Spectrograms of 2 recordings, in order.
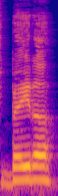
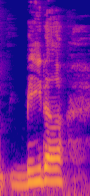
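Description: First: The word is said with an American pronunciation. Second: The word is said with a British pronunciation. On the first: "for me as an American, it's beta" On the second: "or at least in England, it is beta"

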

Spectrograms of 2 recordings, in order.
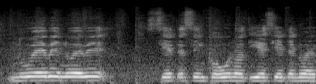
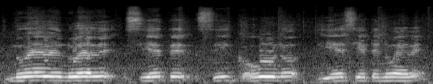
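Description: First: The number is said at normal, quick speed. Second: The number is said more slowly.

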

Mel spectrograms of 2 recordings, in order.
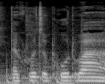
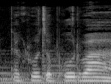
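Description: No difference in how they are said.

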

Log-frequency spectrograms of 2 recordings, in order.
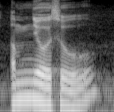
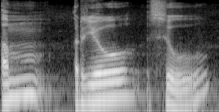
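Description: First: The middle consonant is said as n. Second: The middle consonant is said as r. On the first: This is how the word is actually read. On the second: This is how the word is spelled.

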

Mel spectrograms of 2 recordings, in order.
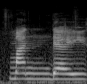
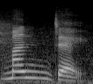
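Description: First: The stress falls on the second syllable. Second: The stress falls on the first syllable. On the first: The speaker calls it wrong. "Các bạn không đọc là Monday" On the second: The speaker calls it right. "Các bạn sẽ đi lên này"

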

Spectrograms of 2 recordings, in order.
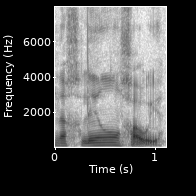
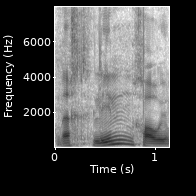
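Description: First: The n sound before kh is hidden, not clear. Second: The n sound before kh is pronounced clearly. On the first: The speaker calls it wrong. "مش" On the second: The speaker calls it right. "عندي إظهار"

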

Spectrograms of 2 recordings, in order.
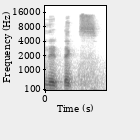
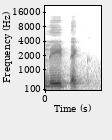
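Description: First: The word ends with a 'ks' sound. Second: The word ends with a 'k' sound. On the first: The speaker calls it wrong. "Please don't say LaTeX" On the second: The speaker calls it right. "I request people to say LaTeX"

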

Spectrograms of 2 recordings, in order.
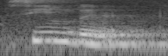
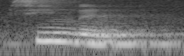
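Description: No difference in how they are said.

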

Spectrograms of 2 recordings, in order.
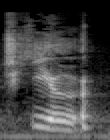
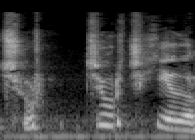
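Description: First: The first syllable has no r sound. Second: The first syllable contains an r sound. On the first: This is how people at the market say it. "но вы говорите чучхела" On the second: This is the proper form of the word. "я знаю, что чурчхела"

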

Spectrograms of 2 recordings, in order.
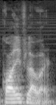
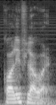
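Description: Both takes have the same delivery.

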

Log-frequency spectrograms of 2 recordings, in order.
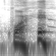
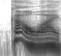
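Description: First: The name is said quickly as one syllable. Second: The name is drawn out over several syllables. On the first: This is how it should be said. The speaker calls it right. "É Quai que a gente fala" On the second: This is how it used to be said. The speaker calls it wrong. "Eu falava era Kauai"

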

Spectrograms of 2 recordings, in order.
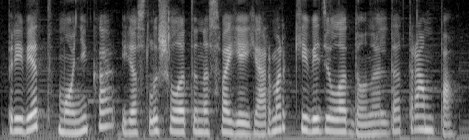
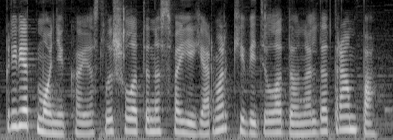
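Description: First: It is said at a slower pace. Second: It is said at a faster pace.

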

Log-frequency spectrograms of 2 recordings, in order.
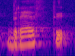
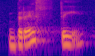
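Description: First: The stress is on the first syllable. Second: The stress is on the last syllable. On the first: The speaker calls it wrong. "це все неправильно" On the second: The speaker calls it right. "наголос падає на закінчення"

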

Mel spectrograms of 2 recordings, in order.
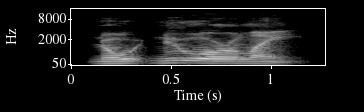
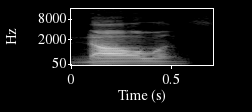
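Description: First: The name is said fully with all its syllables. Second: The name is squeezed into two syllables like 'Nawlins'. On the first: This is the standard usage. "to say it properly" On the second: This is the local usage down there. "That's what they say down there"

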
